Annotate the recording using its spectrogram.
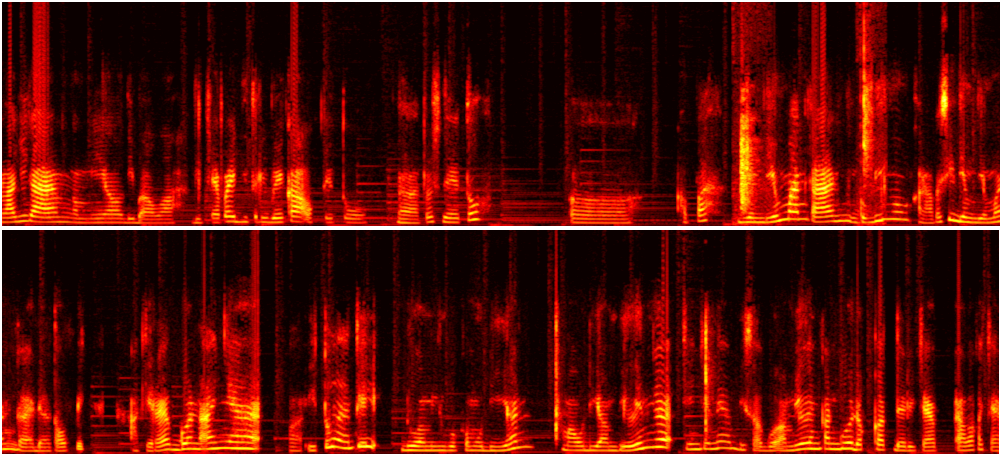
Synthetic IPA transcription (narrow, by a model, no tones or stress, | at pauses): laɡikanŋəmɪldibawahdit͡ʃepajdit̪ɾibekawa̰k̚t̪uit̪unaht̪ɾʊsdiait̪ʊh | ʔəː | ʔapadiəmdiəmankanɡuabiŋʊŋkənapasɪhdiəmdiəmanŋɡaːdat̪opɪk̚ʔa̰kirɲaɡuanaɲa | əit̪unant̪i | duamiŋɡukəmudian | maudiambilɪnɡaʔt͡ʃiɲt͡ʃinɲabisa̰ɡuaa̰mbilɪnkanɡuadəkət̪̚daɾit͡ʃɛp̚apakat͡ʃa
